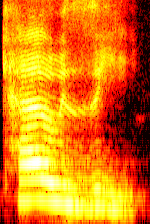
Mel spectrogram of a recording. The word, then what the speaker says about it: cozy: Now, the pronunciation of this one is cozy. Z. To make like a vibration.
